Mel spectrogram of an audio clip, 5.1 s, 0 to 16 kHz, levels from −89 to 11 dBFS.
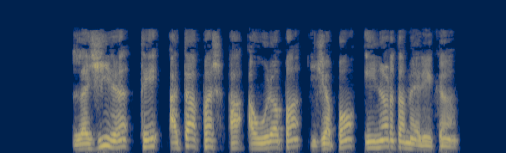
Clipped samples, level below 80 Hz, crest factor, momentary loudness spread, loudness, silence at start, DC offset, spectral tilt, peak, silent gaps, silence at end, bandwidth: under 0.1%; -58 dBFS; 18 dB; 5 LU; -18 LUFS; 0.75 s; under 0.1%; -5 dB/octave; -2 dBFS; 1.35-1.40 s; 0.5 s; 8 kHz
